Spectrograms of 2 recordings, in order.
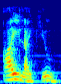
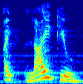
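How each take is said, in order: First: The stress is on the word I. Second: The stress is on the word like. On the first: "in the first sentence, the stress is on I" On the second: "Second is"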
